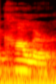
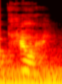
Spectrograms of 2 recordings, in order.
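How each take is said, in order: First: The ending has an r-coloured er sound. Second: The ending is an open ah without r. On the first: "In America, they go color" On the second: "we go color"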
